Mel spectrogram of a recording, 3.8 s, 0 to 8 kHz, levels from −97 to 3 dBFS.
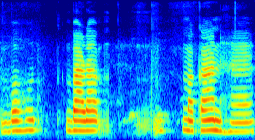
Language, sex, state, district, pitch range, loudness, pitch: Hindi, female, Bihar, Vaishali, 205-220 Hz, -19 LUFS, 210 Hz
